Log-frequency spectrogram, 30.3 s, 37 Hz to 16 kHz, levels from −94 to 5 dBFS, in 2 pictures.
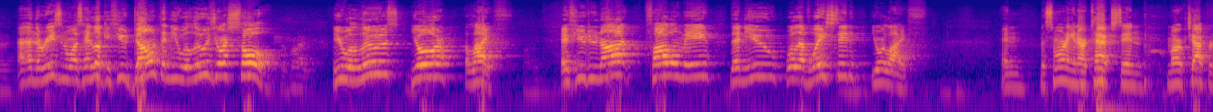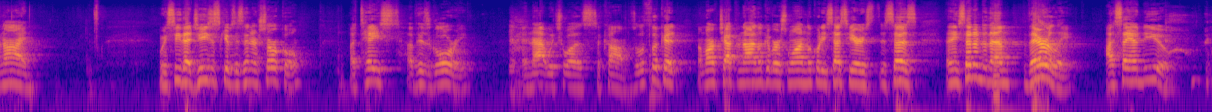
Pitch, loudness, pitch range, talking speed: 220 Hz, -22 LUFS, 190-260 Hz, 180 wpm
